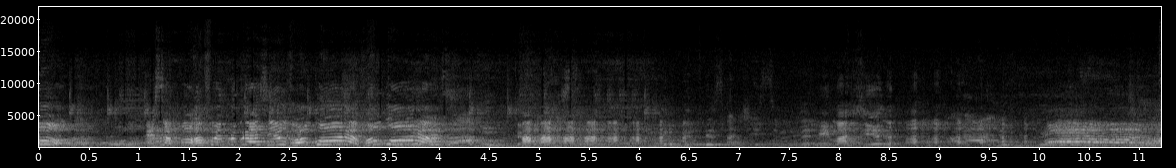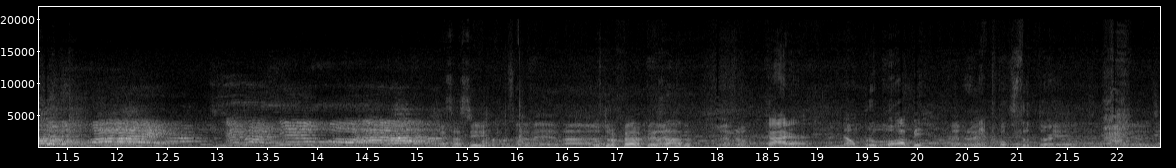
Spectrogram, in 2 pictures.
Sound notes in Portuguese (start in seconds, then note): 4.5 risadas; 10.0 gritos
